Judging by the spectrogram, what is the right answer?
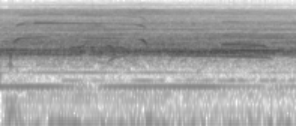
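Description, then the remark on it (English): A dense crowd of fans at a concert screams continuously at high pitch, many voices shrieking and whooping together in a sustained wall of excited noise that barely dips across the few seconds. “Listen to those screams.”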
